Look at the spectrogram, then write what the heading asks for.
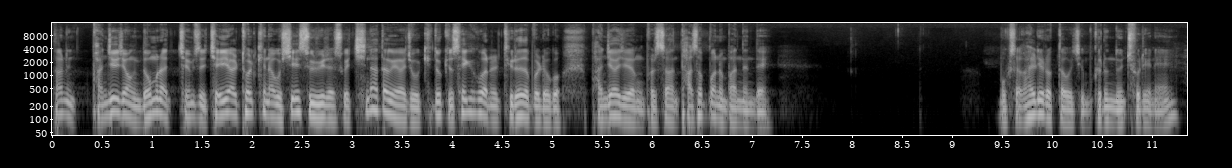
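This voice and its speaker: A male senior pastor giving a lively, conversational sermon to young adults, often teasing the congregation. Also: on the low side, quick pace, no echo, clean studio sound. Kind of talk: sermon to a youth service.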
